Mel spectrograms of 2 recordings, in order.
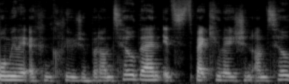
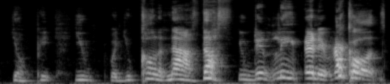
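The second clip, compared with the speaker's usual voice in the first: louder, pointed mock accusation; mock accusing; 7 dB louder than usual. Host re-voicing the visitor accusing the lady, louder. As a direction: throw the colonial jab back, louder.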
